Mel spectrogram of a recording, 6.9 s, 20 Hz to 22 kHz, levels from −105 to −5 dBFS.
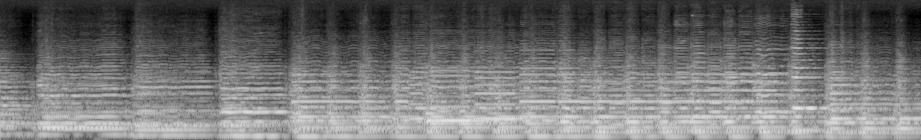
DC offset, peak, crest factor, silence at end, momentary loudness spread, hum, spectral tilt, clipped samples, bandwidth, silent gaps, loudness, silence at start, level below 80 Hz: under 0.1%; -6 dBFS; 16 dB; 0 s; 5 LU; none; -5.5 dB/octave; under 0.1%; over 20 kHz; none; -22 LUFS; 0 s; -56 dBFS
